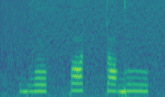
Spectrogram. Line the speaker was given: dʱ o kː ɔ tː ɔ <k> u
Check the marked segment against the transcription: incorrect: ɡ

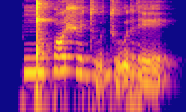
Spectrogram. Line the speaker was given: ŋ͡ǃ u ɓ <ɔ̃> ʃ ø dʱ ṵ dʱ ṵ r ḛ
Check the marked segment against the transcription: incorrect: ɔ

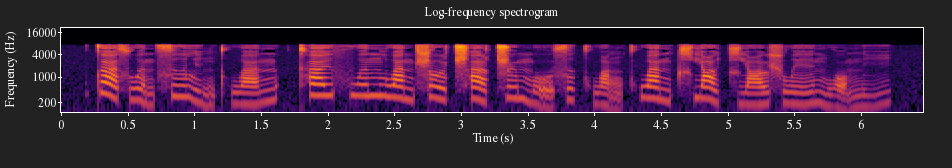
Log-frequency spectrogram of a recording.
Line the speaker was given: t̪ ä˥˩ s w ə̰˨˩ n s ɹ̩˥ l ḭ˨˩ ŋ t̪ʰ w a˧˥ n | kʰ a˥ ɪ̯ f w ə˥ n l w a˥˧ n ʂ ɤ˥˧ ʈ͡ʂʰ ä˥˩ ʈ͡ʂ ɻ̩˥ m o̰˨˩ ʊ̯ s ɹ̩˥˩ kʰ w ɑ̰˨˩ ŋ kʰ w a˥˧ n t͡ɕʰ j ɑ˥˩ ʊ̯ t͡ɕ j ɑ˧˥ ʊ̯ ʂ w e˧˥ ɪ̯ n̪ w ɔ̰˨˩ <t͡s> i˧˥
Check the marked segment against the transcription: incorrect: n̪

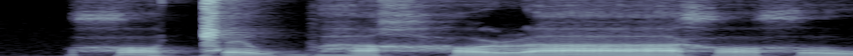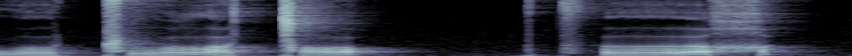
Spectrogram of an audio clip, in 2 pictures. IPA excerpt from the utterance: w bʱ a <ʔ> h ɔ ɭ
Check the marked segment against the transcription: incorrect: χ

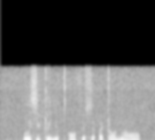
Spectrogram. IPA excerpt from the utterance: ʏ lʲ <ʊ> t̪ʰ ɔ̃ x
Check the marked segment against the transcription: correct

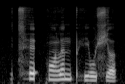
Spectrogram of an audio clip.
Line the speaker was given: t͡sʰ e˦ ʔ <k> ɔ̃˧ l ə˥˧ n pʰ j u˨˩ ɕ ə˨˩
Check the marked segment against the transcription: correct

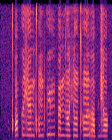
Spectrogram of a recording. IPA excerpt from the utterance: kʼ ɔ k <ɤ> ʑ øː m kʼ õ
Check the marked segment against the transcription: incorrect: ɵ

